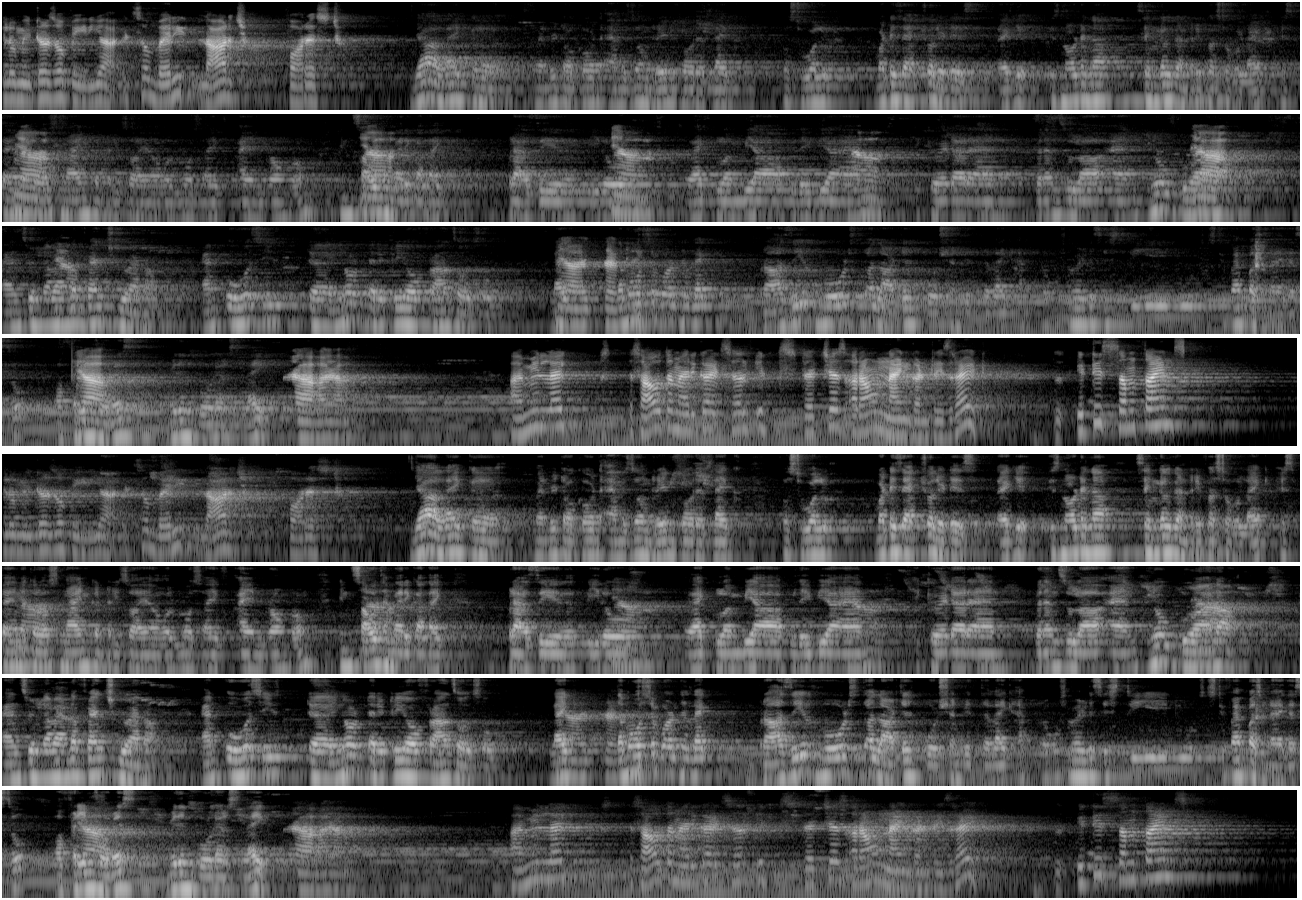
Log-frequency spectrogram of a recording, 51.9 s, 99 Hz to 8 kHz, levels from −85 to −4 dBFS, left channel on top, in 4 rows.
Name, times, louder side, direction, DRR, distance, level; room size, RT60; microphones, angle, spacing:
voice 1, 0.0-2.5 2.9-3.4 13.1-13.5 16.5-16.9 19.1-19.5 21.5-21.8 24.9-25.2 26.5-26.7 31.5-32.3 38.5-38.6 39.7-40.0 41.8-42.5 44.0-44.6 44.9-50.8, left 7 dB, 65° left, 12 dB, 0.6 m, -31 dB
voice 2, 4.1-5.0 5.3-7.3 7.8-8.3 8.7-9.7 9.9-11.1 11.4-16.1 16.4-17.4 18.0-19.4 19.8-21.6 22.3-23.0 23.3-25.3 26.0-27.6 28.0-30.9 31.4-31.7 32.1-33.1 33.5-39.2 39.5-40.2 40.6-41.6, right 5 dB, 85° right, 14 dB, 0.5 m, -36 dB
sound 1, 33.1-47.9, left 1 dB, 35° left, 1.2 m, -50 dB
13.5 x 12.5 x 5.5 m, 2.8 s
head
